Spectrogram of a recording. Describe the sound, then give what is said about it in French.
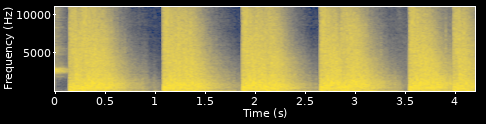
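Several gunshots fired one after another during a close-range contact shooting drill at 5 meters on a firing range. Each loud, sharp crack trails into a long decaying tail before the next shot, at roughly one-second intervals. “Mettez-vous à 5 mètres pour un tir de contact à 5 cartouches.”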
